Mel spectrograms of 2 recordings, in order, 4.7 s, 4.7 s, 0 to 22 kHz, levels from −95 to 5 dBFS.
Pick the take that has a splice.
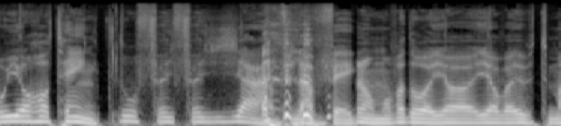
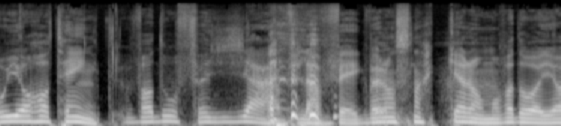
first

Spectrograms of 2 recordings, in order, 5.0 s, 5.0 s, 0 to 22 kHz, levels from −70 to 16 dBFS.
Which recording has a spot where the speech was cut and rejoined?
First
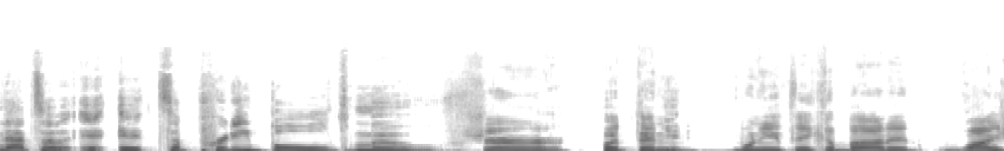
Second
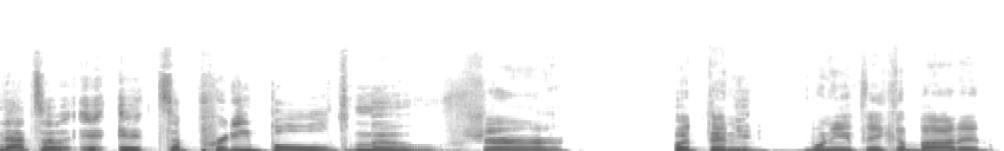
first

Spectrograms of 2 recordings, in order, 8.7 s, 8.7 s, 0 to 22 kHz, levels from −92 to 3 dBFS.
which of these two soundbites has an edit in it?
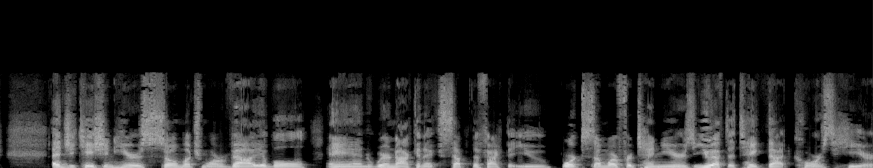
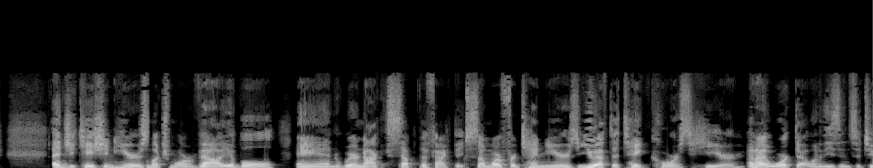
second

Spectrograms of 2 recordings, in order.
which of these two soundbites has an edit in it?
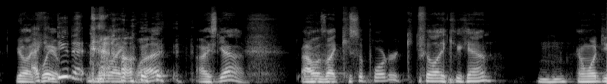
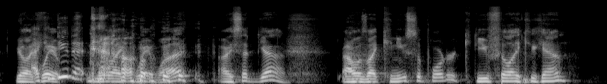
first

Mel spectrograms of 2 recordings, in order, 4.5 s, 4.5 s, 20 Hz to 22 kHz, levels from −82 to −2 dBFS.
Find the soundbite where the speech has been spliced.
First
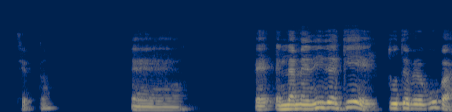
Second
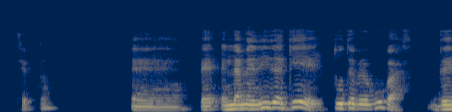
second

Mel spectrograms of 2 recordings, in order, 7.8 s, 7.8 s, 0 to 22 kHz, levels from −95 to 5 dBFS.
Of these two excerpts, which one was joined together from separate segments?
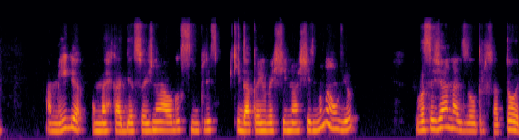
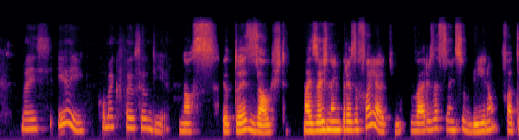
second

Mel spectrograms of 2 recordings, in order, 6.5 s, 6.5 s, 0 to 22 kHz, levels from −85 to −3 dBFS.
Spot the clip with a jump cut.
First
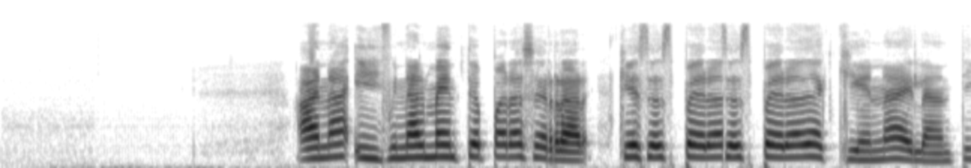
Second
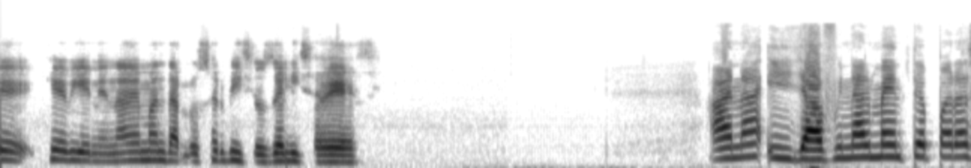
first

